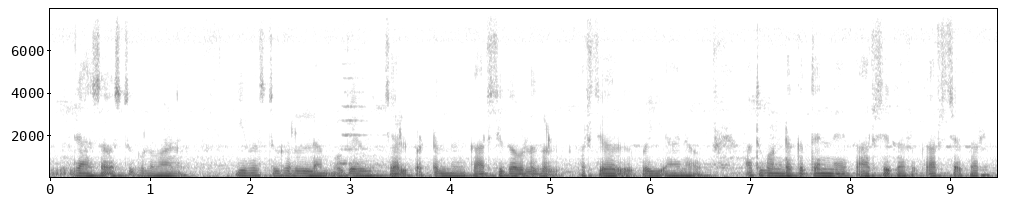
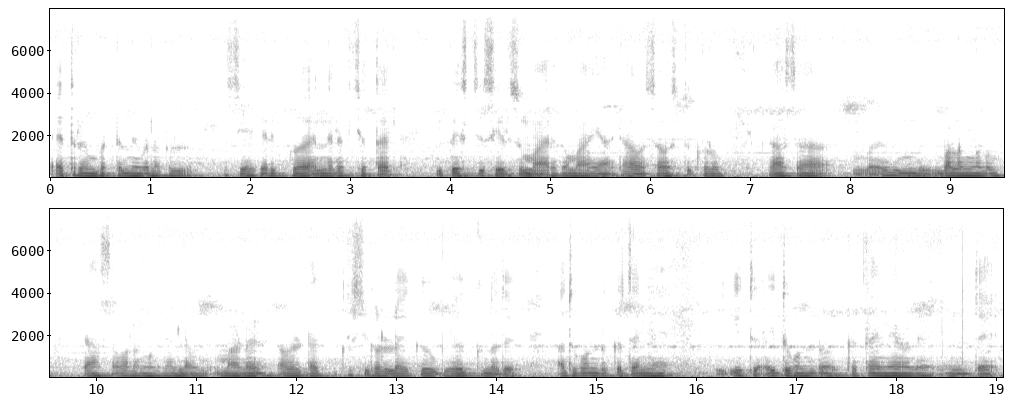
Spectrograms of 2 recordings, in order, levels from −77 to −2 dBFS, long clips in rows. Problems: low volume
